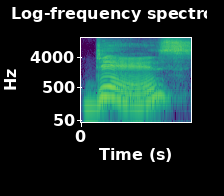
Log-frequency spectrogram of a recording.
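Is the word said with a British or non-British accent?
non-British. The word is said in a non-British accent. "instead of uh"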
